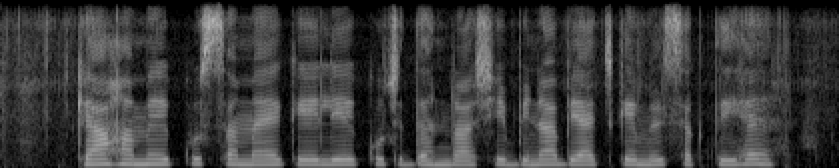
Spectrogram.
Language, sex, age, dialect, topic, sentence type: Hindi, female, 25-30, Garhwali, banking, question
